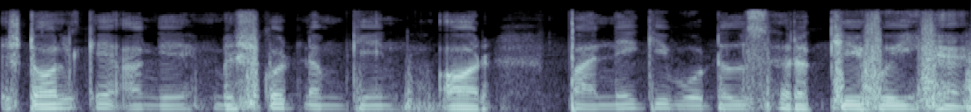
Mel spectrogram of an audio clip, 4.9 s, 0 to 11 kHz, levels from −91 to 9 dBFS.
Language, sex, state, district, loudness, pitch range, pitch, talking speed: Hindi, male, Uttar Pradesh, Lucknow, -16 LUFS, 110-125 Hz, 115 Hz, 150 wpm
